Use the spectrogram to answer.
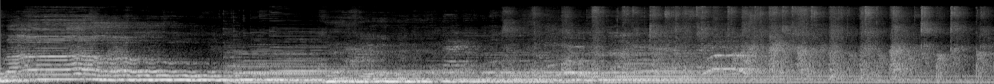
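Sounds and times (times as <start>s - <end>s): acoustic guitar chord ringing: 2.1s - 7.0s.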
